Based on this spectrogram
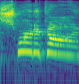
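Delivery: put-on cartoon duck voice. Acting out a Disney character making threats: Donald Duck voice. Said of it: "Donald didn't used to sound like that".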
